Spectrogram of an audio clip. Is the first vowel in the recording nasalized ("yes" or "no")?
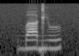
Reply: no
